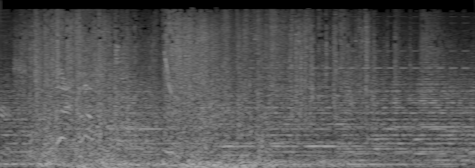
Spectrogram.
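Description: Loud gunfire and blasts in a Halo-style video game battle with Marines, Ghosts and a Phantom dropship: dense, continuous crackling volleys over a heavy rumble, sustained throughout.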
